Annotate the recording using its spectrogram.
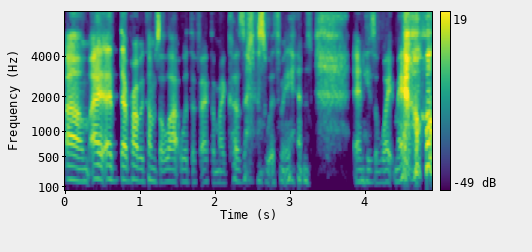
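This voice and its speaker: A woman's very deep, low pitch with an American accent, very fast pace, monotone, flat intonation and big swings in loudness, in a dry, close sound with no echo. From USA. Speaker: podcast co-host. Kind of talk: casual chat.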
